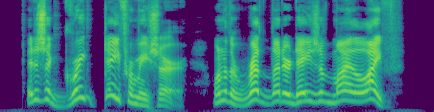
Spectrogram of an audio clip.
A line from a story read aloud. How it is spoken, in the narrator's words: he cried with many chuckles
